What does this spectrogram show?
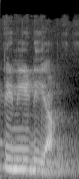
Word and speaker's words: ctenidia: अगर ध्यान रख सको तो फेदर गिल का एक नाम और होता है बच्चों, टिनिडिया, सी साइलेंट है, टिनिडिया, CTENIDIA, टिनिडिया, ओके।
